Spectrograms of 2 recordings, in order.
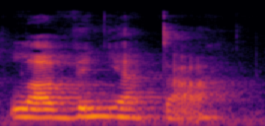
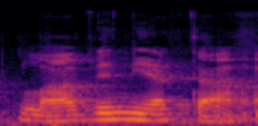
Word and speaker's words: La Vigneta: The way we spell it is Sicilian. – Okay, so. and it's pronounced La Vigneta. – La Vigneta.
